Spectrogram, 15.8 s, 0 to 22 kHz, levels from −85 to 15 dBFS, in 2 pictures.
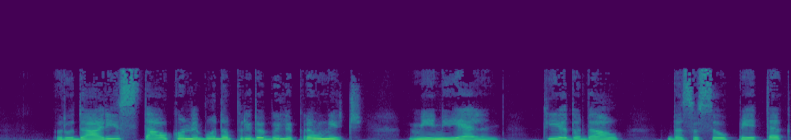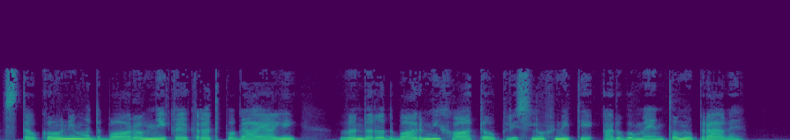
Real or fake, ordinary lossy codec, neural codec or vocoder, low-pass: fake; MP3, 48 kbps; codec, 44.1 kHz, 2.6 kbps, DAC; 19.8 kHz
